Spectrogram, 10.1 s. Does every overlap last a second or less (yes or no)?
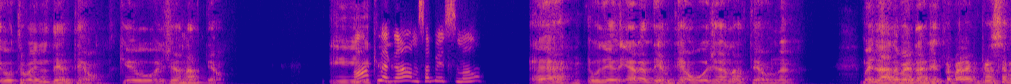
yes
